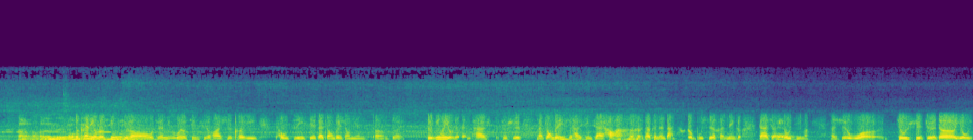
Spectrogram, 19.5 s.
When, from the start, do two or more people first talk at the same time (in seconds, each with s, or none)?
1.1 s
